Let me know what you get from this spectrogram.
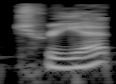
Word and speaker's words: Triet: Justine Triet, am I pronouncing that right? – Yep.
